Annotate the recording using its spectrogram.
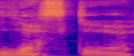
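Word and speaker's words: Jaskier: my whole thing like jessica i think is jessica like the polish for dandelion not sure oh wait i think it is because my girl says it as yes gear that's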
